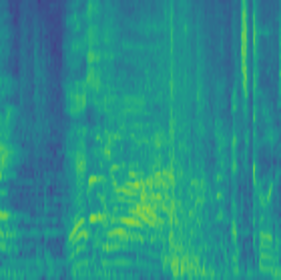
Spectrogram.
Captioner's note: nate screams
